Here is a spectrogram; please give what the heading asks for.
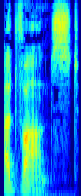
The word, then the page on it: advanced: anglais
